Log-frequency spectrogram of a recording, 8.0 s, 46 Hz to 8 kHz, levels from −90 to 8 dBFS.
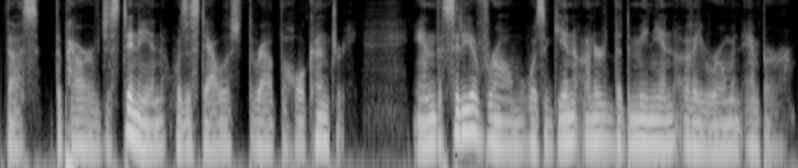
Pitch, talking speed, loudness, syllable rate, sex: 95 Hz, 190 wpm, -22 LUFS, 6.0 syllables/s, male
